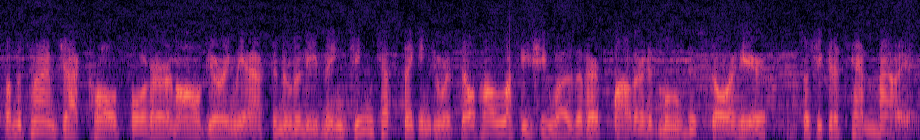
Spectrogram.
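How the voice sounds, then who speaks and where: An actor as an earnest 1950s educational film narrator, American man, expressive. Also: medium pitch, fairly quick, lightly acted. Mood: earnest, dramatic. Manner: earnest, dramatic, moralizing storytelling. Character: earnest school official narrating a cautionary tale. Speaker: narrator, a school official telling a story. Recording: dull vintage film soundtrack, music behind.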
